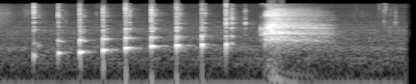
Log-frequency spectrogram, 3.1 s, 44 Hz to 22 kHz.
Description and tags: drinking water
made this sound with my tongue
dare-19, water, drinking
